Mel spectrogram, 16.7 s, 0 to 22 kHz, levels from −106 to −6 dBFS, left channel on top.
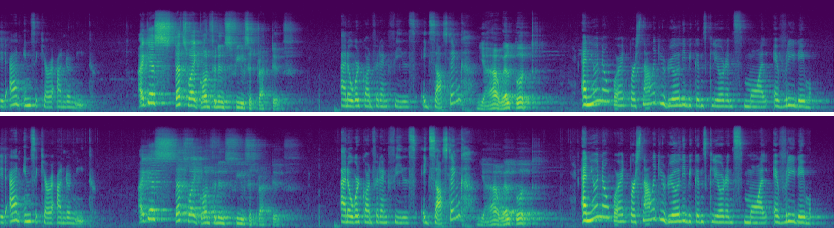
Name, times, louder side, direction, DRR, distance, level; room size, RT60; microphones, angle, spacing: voice 1, 0.0-1.9 6.8-9.5 11.6-16.2, right 2 dB, 40° right, 0.8 m, -28 dB
voice 2, 2.8-5.8 9.6-10.5, left 2 dB, 80° left, 1.2 m, -27 dB
24.5 x 21.5 x 7.7 m
head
